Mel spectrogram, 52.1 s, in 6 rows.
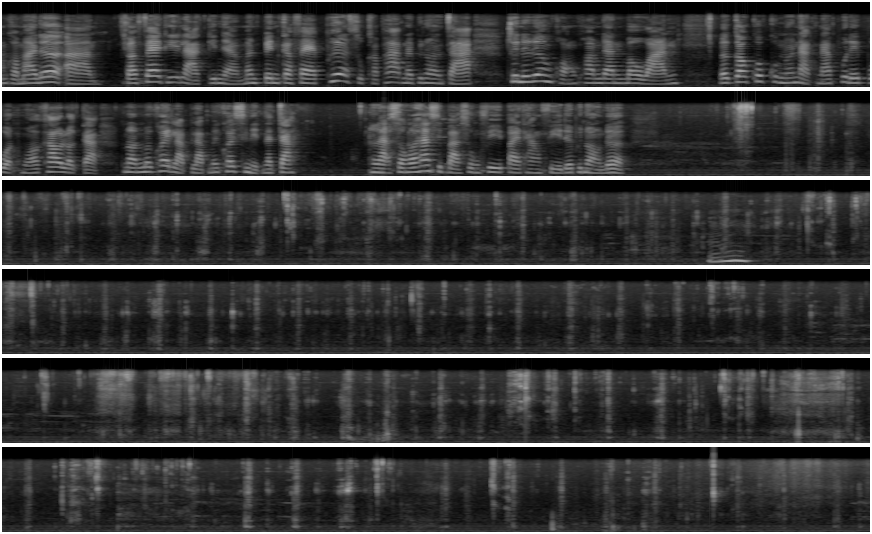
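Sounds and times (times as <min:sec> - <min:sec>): faint low hum: 0:00.0 - 0:52.0
crisp chewing and crunching: 0:15.8 - 0:52.0.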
